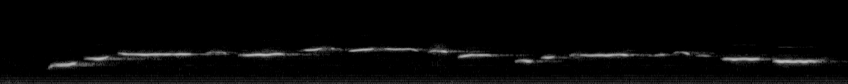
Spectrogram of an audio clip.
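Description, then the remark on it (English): Someone whistles a slow, sustained melody alone, clear, the notes gliding smoothly from one to the next, with brief breaths between phrases: the hymn "There Is a Fountain Filled with Blood." “He started to whistle, "There is a fountain filled with blood drawn from Emmanuel's veins.”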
